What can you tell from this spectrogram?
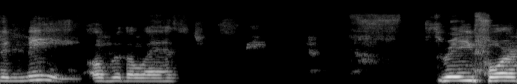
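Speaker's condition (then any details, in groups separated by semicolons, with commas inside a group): Cerebral palsy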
